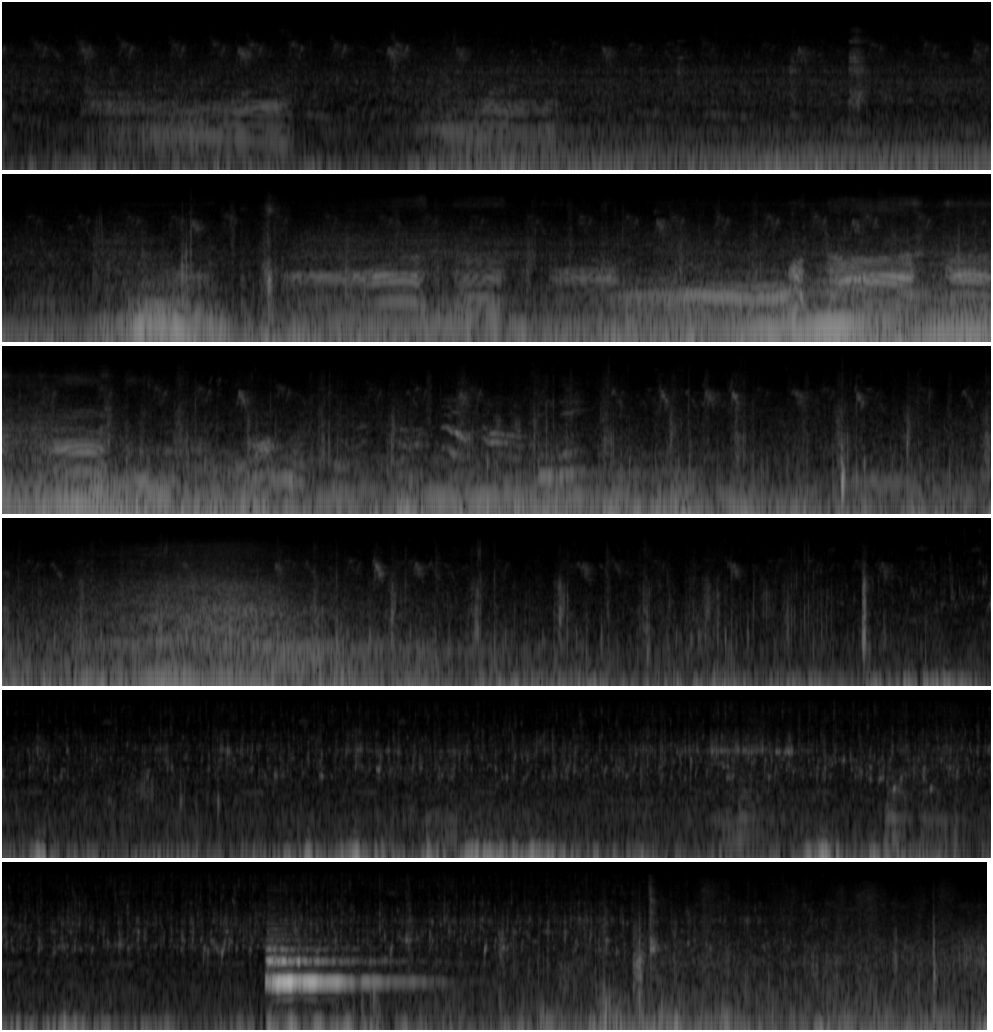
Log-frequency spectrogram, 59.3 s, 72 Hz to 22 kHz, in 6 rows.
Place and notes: Inauguration du 1er point d'ouïe mondial - Soundwalk - 18/07/2015 - #WLD2015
